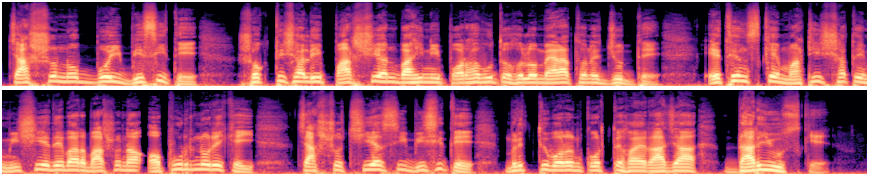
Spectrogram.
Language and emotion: Bengali, neutral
